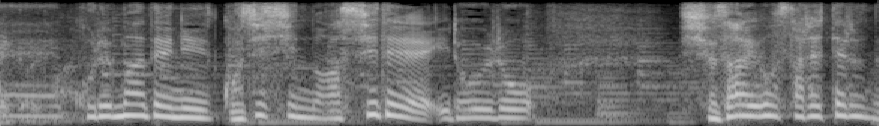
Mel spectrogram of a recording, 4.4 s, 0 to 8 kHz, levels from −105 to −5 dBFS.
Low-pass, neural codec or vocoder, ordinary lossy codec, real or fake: 7.2 kHz; none; none; real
